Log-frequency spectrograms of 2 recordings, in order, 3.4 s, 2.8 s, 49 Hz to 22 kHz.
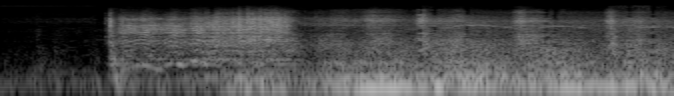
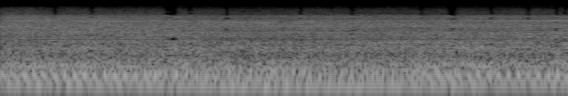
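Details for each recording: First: '77 Cadillac Eldorado carbureted engine with a small electric fuel pump, hose primed: the starter cranks evenly for several seconds at about three pulses a second and never catches. The pump isn't lifting fuel, so there is no pressure or flow: crank, no start. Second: 1977 Cadillac Eldorado V8 during Hydro Boost bleeding: freshly started, settles into loud, steady, even run with no knocks or misses; sounds strong and healthy.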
